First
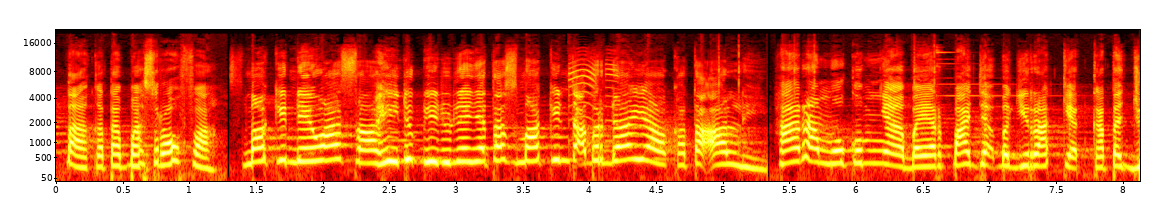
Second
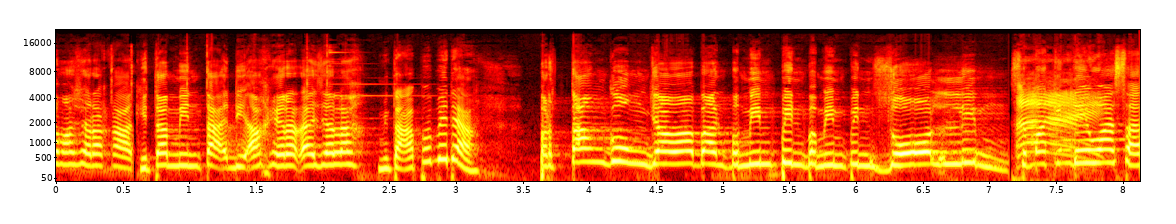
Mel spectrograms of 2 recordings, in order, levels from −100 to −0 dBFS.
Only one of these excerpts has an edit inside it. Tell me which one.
second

